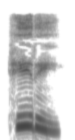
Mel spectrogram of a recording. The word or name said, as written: ಹಿರಿ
